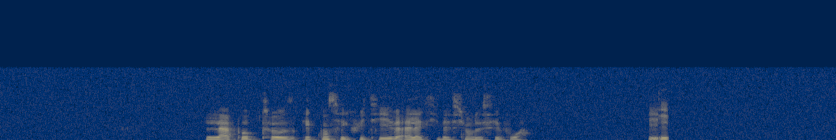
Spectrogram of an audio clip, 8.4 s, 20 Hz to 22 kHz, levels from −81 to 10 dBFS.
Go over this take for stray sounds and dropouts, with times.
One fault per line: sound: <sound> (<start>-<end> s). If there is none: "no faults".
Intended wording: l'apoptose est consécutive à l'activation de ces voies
sound: laugh (6.5-6.7 s)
